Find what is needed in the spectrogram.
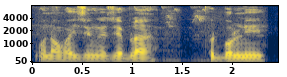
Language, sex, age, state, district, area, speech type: Bodo, male, 18-30, Assam, Udalguri, urban, spontaneous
